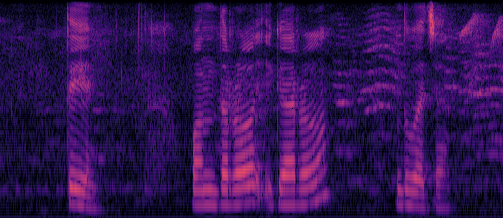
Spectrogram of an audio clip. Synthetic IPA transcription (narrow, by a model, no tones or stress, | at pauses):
t̪en | pɔnd̪ɾɔḭɡaɾɔ | d̪uɦad͡ʒaɾ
